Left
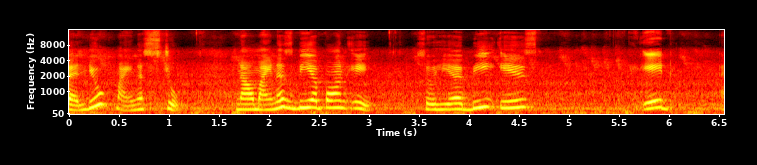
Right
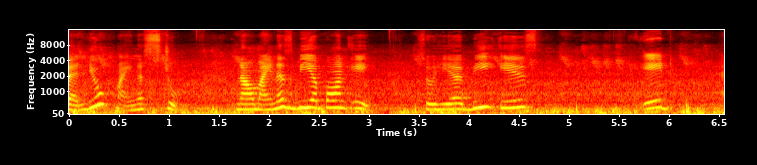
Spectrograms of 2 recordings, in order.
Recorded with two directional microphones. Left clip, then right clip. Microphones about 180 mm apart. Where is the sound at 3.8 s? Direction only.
20° right (ahead or behind).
